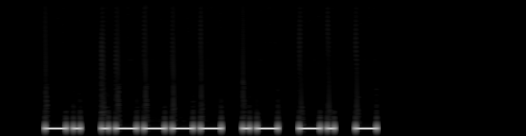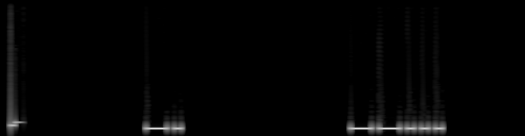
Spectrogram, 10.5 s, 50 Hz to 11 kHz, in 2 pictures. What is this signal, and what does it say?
Morse code, heard as a keyed tone, about 17 wpm, spaced as for 11 wpm, 700 Hz. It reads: N1ANT N7
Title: USA Call Signs - 5 Characters - 8x Character Spacing - 17wpm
